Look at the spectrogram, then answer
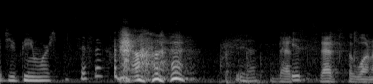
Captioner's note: laughs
